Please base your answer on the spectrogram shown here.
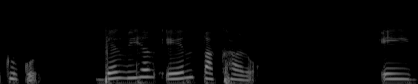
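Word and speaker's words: pájaro: Spanish আলফাবেটে এই জিনিসটা role আর এর মত উচ্চারণ হয় এল যেটার অর্থ হচ্ছে ডগ বা কুকুর এল পাখার এই যে এর মত যে আলফাবেটটা স্প্যানিশে আছে সেখানে সেটা খয় মত উচ্চারণ হয় এটা হচ্ছে এল পাখার মানে বার্ড বা পাখি এলিফান্তে এলে যেটার মানে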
